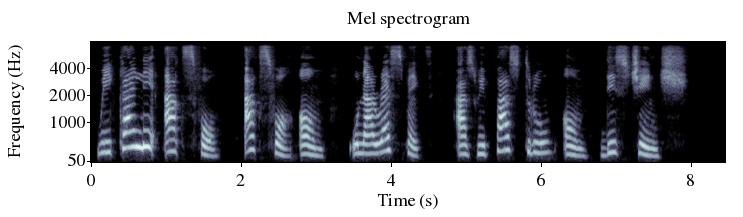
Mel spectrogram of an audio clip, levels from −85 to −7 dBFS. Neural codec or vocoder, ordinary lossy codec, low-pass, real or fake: vocoder, 44.1 kHz, 128 mel bands every 512 samples, BigVGAN v2; none; 7.2 kHz; fake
